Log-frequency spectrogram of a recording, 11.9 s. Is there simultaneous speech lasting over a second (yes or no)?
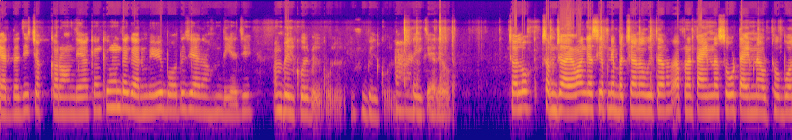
no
